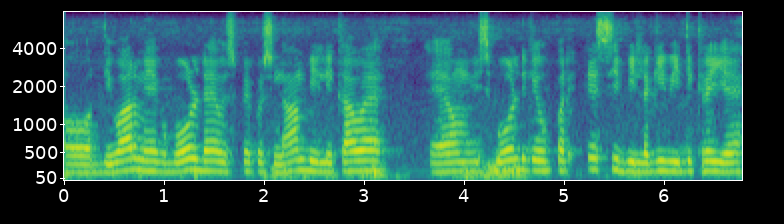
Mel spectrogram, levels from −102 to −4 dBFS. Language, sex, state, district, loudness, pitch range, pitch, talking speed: Hindi, male, Rajasthan, Bikaner, -16 LUFS, 160-180 Hz, 170 Hz, 230 wpm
